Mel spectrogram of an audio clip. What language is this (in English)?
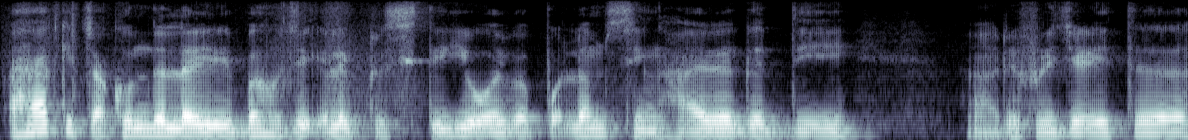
Manipuri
